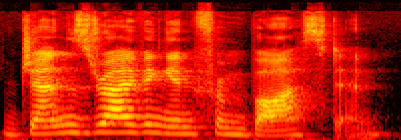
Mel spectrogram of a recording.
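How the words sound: The stress falls on the word Boston. The speaker calls it right. "The winner is Boston"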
